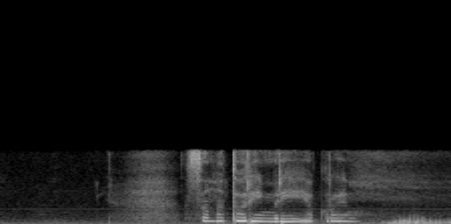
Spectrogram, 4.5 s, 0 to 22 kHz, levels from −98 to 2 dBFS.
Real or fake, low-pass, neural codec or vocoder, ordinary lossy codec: real; 7.2 kHz; none; MP3, 64 kbps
